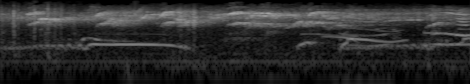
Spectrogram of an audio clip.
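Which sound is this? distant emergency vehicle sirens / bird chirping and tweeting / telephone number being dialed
bird chirping and tweeting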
